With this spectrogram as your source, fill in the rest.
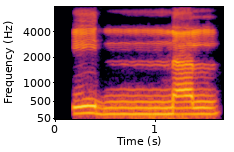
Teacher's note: ওয়াজিব গুন্না হরকতের বামে নুনের উপরে তাসদিদ আছে এই কারণে এই হামজা তাশদি নুনের সাথে নাকের পাশে থেকে গুন্না করে পড়বো গুন্নাটি তিন সেকেন্ড পরিমাণ ধরে রাখবো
